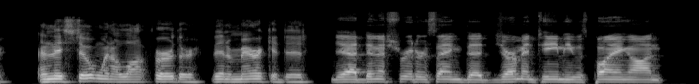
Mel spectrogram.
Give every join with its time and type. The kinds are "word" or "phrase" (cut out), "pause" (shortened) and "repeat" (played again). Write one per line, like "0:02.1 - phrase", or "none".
0:03.2 - pause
